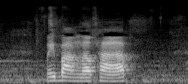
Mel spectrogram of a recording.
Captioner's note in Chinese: none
